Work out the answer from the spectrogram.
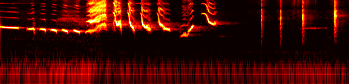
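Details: White-rumped shama song as masteran for young and stalled shamas: a long falling whistle leads into a fast series of loud, sharp chirped notes, then a few scattered clicks.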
